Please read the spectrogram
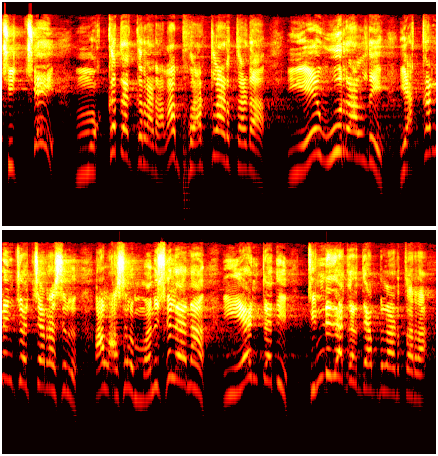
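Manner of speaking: mock outrage. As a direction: feign shock at the brawlers. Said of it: "అంటున్నాను నేను పైకి".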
